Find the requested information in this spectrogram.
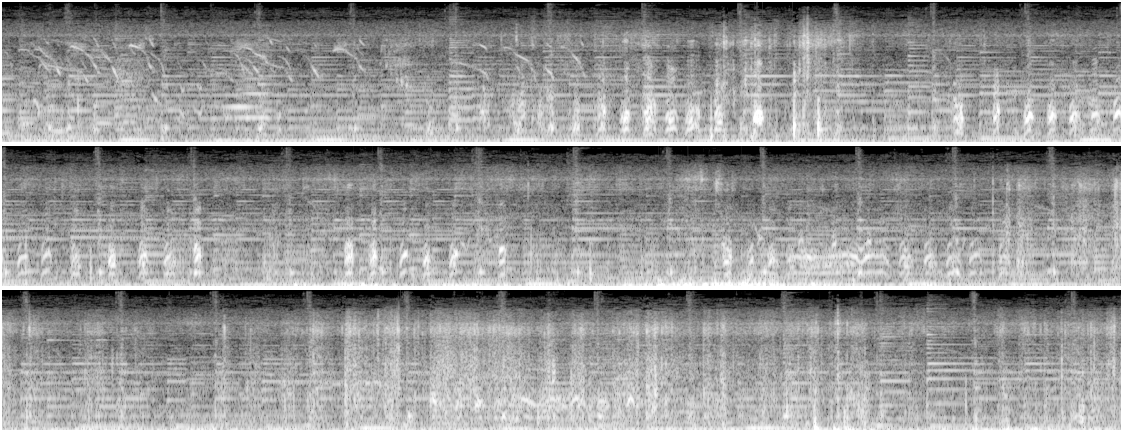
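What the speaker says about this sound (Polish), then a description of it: "Wypuszczę jeszcze tylko kury na wybieg" Hens in an outdoor run cluck repeatedly in a busy, continuous background of farmyard noise, with scattered short calls overlapping throughout.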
